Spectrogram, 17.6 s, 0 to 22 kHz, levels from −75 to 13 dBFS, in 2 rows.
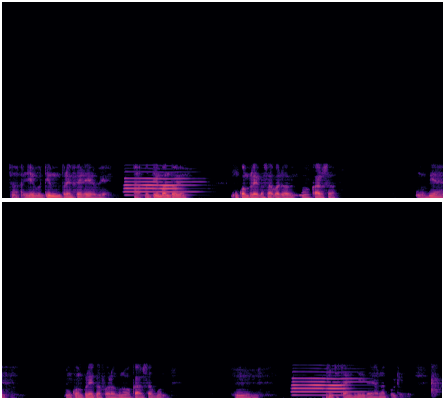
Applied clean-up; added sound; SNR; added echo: classical method WPE with log-MMSE.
